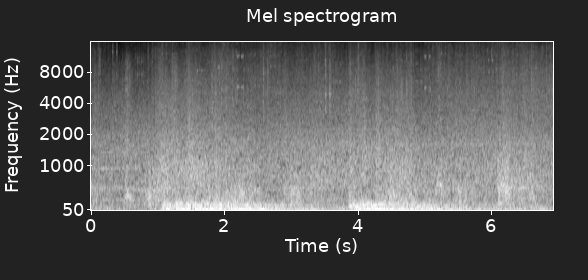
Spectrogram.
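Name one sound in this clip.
Deep rumbling booms swell and fade.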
